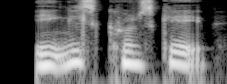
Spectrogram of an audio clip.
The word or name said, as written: engelskkundskab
